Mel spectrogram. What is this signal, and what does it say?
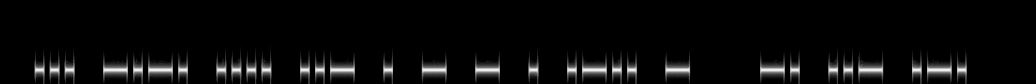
Morse code, heard as a keyed tone, about 16 wpm, spaced as for 14 wpm, 680 Hz. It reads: SCHUETTELT NUR
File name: Morsekurs / Witze / Witz 02. Februar 2021, 70 F80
